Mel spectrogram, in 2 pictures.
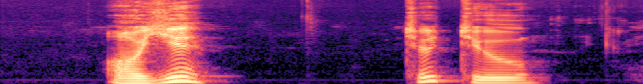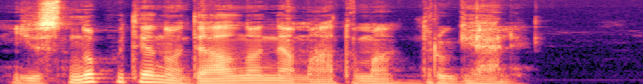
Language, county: Lithuanian, Šiauliai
